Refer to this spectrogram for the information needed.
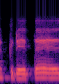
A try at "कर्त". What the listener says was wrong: कृत क्यों बोला, कर्त, कर्त, जो ऊपर र होता है ना, अर की तरह उसको बोलते हैं, ऊपर र को। मतलब पहले पहले वाला स्वर आ जाता है, फिर र बोलते हैं, जैसे अग्निर, मनसा।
